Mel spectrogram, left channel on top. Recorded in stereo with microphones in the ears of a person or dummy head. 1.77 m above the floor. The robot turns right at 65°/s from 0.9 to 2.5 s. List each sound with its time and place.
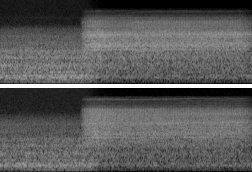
Only background noise.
